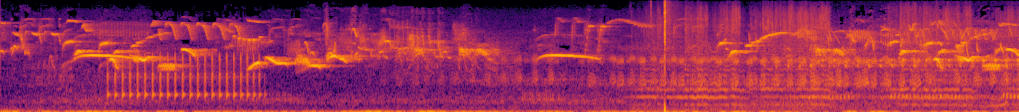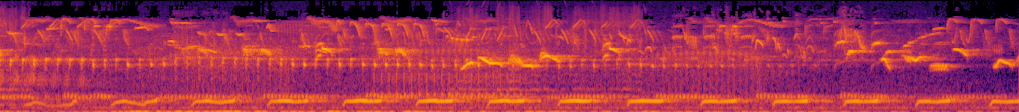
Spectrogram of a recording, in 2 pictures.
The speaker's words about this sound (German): Doch der Wald ist weit mehr. Vieles geschieht hier im Verborgenen. Hören wir einmal in den Wald hinein.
